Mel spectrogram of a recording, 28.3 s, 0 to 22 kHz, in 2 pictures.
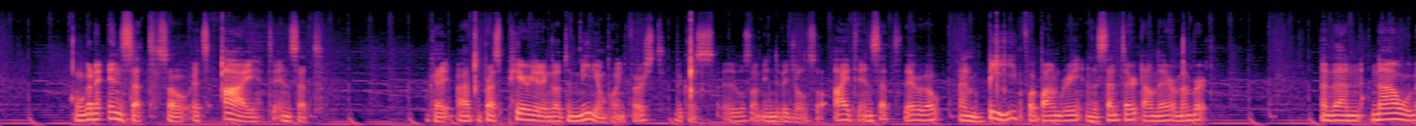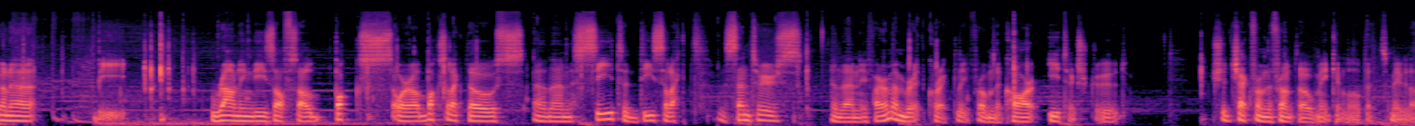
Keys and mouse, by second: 0.0 middle drag, 0.5 middle drag, 0.8-1.2 shift+middle drag, 1.4 middle drag, 2.2 |, 4.7 |, 6.9 i, 8.5 |, 11.9 shift+drag, 12.2 click, 14.3-16.0 typing, 17.1 click, 17.9 shift+click, 17.9 shift+middle click, 18.3 middle click, 18.6 shift+click, 18.7 shift+middle click, 19.5 middle click, 19.9 c, 22.6-23.0 middle drag, 23.3 shift+middle drag, 24.2 e, 26.1 KP_1, 27.8 click.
